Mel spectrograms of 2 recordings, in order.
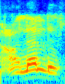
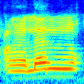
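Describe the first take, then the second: First: The final L sound bounces with an echo. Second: The final L sound is plain and clear. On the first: The speaker calls it wrong. "jangan sampai terpantulkan ya. Jadi bukan alal" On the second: The speaker calls it right. "Di sini kita baca jelas alif lamnya"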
